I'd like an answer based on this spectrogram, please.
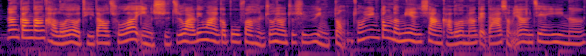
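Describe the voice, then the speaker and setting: This woman has a fairly high pitch and lively intonation. She talks at a fairly quick pace with hardly any pauses. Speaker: health manager podcast host. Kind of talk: casual chat. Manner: animated.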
